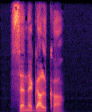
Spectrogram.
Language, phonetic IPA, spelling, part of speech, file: Polish, [ˌsɛ̃nɛˈɡalka], Senegalka, noun, Pl-Senegalka.ogg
